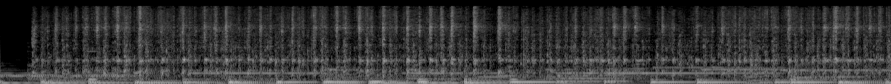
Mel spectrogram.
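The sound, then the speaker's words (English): Rapid, steady clicking and tapping of a whisk beating two eggs until foamy in a mixing bowl set on a towel, continuing without pause, with a low, pulsing musical background underneath and no talking. “Okay, these eggs need to be whisked until they are foamy.”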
